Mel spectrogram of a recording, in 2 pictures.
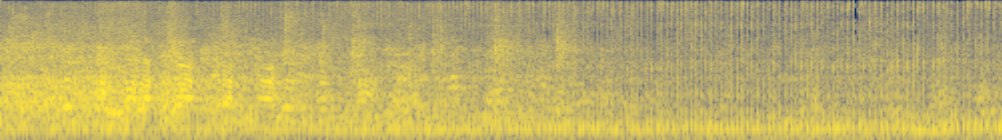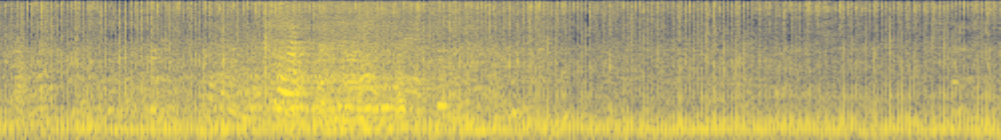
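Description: A long blown raspberry, the tongue between the lips, under studio audience laughter that is loudest at the start and swells again about six seconds in.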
